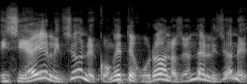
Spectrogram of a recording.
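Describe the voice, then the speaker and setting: A man with a high pitch talks with very wide pitch swings. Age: 70s. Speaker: political commentator. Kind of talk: political talk show discussion.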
